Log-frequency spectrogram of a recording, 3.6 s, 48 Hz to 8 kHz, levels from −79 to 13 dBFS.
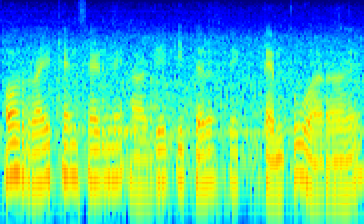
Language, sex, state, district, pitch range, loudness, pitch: Hindi, male, Chandigarh, Chandigarh, 115-140 Hz, -18 LUFS, 135 Hz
